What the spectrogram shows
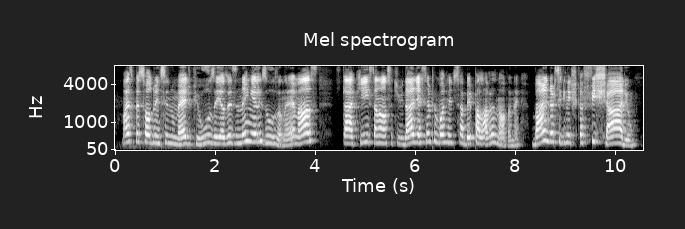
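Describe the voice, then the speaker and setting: A woman teaching English vocabulary to children in a slow, patient way, repeating each word and checking in with short tags. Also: sits high, a bit bright.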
